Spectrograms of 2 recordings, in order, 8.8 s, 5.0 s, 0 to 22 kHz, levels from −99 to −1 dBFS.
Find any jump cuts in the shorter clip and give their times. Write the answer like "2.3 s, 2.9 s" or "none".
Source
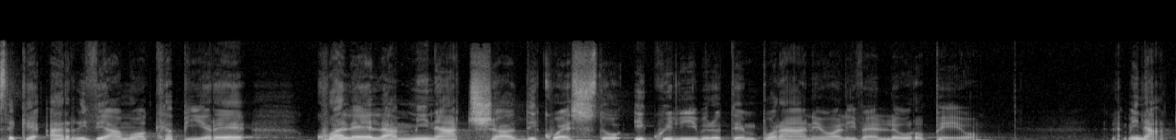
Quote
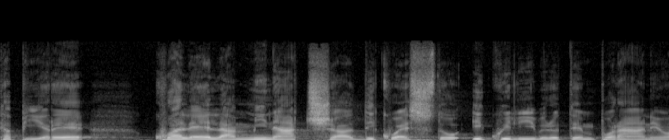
none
